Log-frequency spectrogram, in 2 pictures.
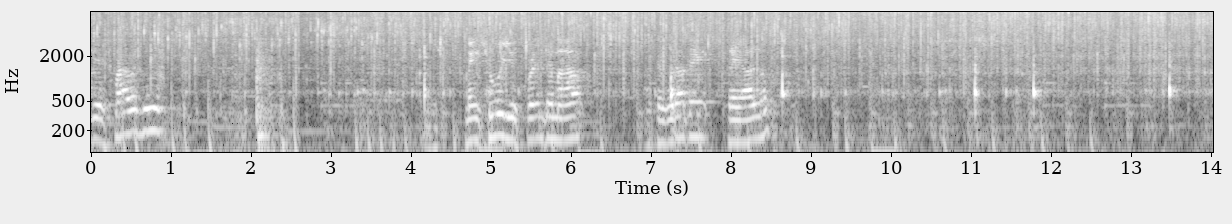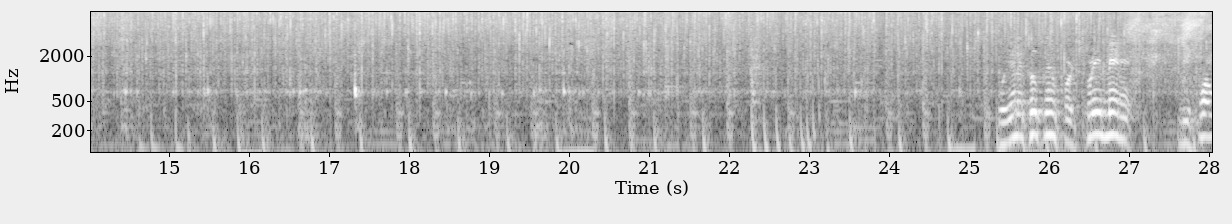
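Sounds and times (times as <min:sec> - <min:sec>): vegetables sizzling in hot oil: 0:00.0 - 0:28.0
wooden spatula tapping a pan: 0:08.2 - 0:12.3, 0:13.1 - 0:15.9, 0:16.6 - 0:18.6.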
